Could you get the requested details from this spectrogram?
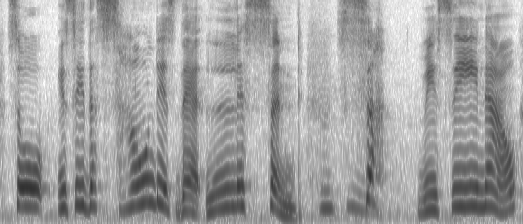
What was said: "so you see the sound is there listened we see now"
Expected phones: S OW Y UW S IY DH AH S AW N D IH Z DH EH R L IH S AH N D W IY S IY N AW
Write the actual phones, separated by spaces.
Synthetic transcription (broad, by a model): S OW Y UW S IY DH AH S AW N D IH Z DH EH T L IH S AH N D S IY S IY N AW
